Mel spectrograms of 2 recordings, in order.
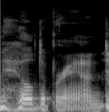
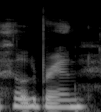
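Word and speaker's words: Hilderbrand: No, if you like Ellen Hildebrand. – Mm-hmm. – Is that how you say it? – Yeah, I think feel so. Like Hildebrand.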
